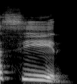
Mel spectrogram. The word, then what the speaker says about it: सिर: कैसे पढ़ र सिर आपको इस तरीके से नहीं पढ़ना सीर खीच के नहीं पढ़ना अगर खींच के पढ़ोगे तो बड़ी ई की मात्रा का उच्चारण हो जाएगा ये आपको अच्छे से समझ लेना है कैसे पढ़ेंगे जल्दी से पढ़ देंगे सिर अब देखो इस शब्द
